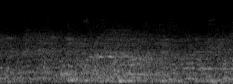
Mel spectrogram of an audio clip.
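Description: Indistinct voices of players and spectators echoing in a large sports hall, over the hall's steady background murmur.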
